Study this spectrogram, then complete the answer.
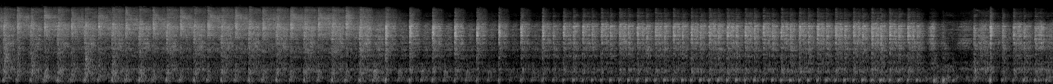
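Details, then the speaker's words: Marine steam engine, bought half built and finished by owner, running on compressed air with cylinder drain valves open, air spitting out the bottom; rapid hissy chuffs about three to four a second, runs freely without knocks; normal running. "So if we start it up, we open these, the air is actually coming out the bottom"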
